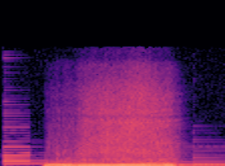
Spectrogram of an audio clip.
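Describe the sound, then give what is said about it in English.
A car rolls in and brakes hard, its tires letting out a loud, sustained screech for over a second before settling back to a low engine hum. “And it comes and it slams on its brakes right where I'm at. And I hear the tires go”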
